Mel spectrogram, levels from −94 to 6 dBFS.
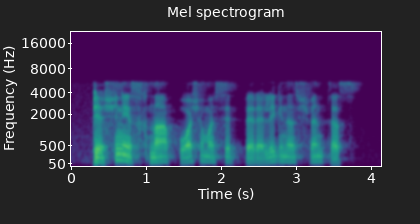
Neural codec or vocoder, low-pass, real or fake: none; 5.4 kHz; real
